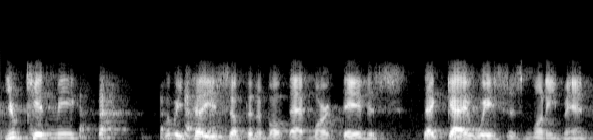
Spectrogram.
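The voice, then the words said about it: Imitates another person's voice. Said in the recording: “Your imitation of him is about 20 times better than your Trump ... a very good imitation”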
